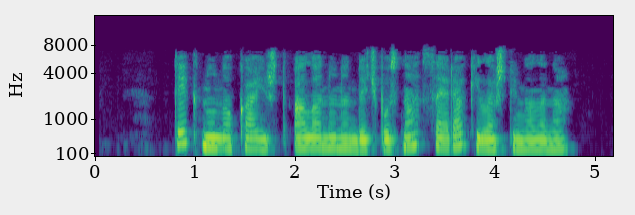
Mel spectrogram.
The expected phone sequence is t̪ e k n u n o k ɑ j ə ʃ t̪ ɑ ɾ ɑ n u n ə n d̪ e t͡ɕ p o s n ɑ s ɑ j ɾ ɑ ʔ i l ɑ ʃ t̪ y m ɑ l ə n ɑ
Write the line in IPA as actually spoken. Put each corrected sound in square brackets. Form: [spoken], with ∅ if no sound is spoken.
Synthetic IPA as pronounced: t̪ e k n u n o k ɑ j ə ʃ t̪ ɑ [l] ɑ n u n ə n d̪ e t͡ɕ p o s n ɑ s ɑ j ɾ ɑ [k] i l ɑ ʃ t̪ y [ŋ] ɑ l ə n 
